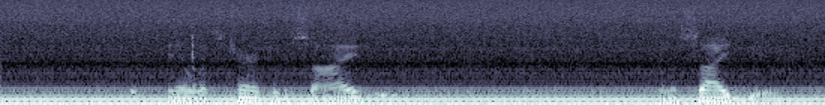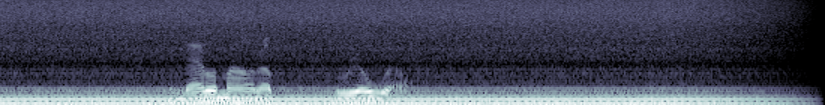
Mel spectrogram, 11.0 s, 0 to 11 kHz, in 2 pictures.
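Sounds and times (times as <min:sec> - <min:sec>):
electrical hum with hiss: 0:00.0 - 0:11.0.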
